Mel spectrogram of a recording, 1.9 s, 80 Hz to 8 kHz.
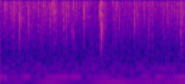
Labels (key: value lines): label: biophony, midshipman
recorder: SoundTrap 500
